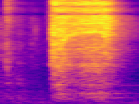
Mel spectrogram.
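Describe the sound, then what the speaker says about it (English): A power drill backs a screw out of a Kaabo Mantis X Plus electric scooter deck, one short, loud whirring burst of about half a second, sharply starting and then fading. "So I take this screw off."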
